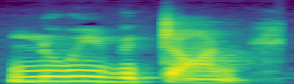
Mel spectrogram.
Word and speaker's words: Louis Vuitton: people do not know so louis vuitton s is supposed to be silent louis vuitton okay and then you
